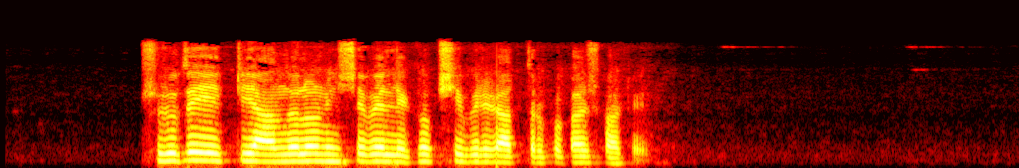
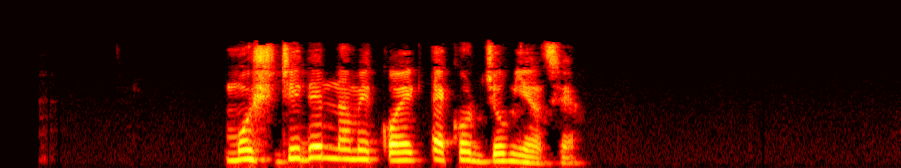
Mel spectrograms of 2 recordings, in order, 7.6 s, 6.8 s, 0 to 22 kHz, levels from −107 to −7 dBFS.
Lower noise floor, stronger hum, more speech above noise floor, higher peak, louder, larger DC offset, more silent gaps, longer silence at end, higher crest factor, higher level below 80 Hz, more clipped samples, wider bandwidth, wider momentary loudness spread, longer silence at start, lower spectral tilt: second, -83 dBFS vs -90 dBFS; neither; first, 67 dB vs 57 dB; first, -2 dBFS vs -16 dBFS; first, -17 LUFS vs -32 LUFS; neither; neither; first, 2.8 s vs 2.45 s; about the same, 18 dB vs 22 dB; first, -62 dBFS vs -78 dBFS; neither; about the same, 8.2 kHz vs 8 kHz; first, 11 LU vs 7 LU; second, 1.1 s vs 1.7 s; first, -5.5 dB/octave vs -3.5 dB/octave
